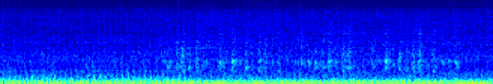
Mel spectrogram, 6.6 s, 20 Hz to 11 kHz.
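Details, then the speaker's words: 1968 Dodge Charger, original 318 V8 after sitting since 1990, first start: steady low idle with faint irregular ticking chatter from the front accessory drive, good oil pressure; a loose pulley is blamed, and the belt is to be tightened. "uh looks like that pulley's loose that's the problem right there so let me shut this thing down and tighten up that belt a little bit"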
